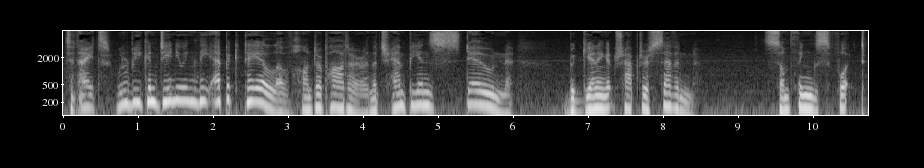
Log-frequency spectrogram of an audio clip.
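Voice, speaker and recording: A man's voice: fairly high pitch, lively intonation, takes it slowly, a little mellow. A man hosting a comic reading of fan fiction, mixing mock-grand narration with amused asides. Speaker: podcast host.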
